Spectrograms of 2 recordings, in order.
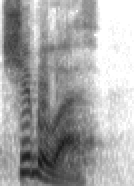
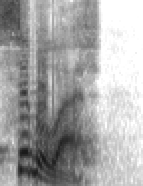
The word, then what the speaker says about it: Shibboleth: And when he said no, they said to him, "Say Shibboleth." And he said Sibboleth, for he could not pronounce it right.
